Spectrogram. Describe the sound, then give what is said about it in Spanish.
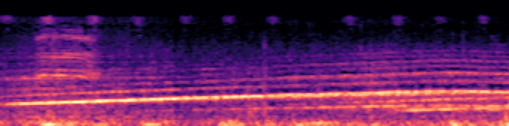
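A loud air raid siren alert wails steadily in the morning in Haifa, Israel, its tone slowly rising over a few seconds, with faint background rumble and no voices. “El de las alertas de las sirenas antiaéreas.”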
